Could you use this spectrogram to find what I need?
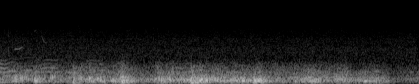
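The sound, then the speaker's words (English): A thunderstorm with a deep, continuous rolling rumble of thunder over a steady hiss of rain, loud throughout and easing slightly near the end, with no voices. “Nice weather for ducks.”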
